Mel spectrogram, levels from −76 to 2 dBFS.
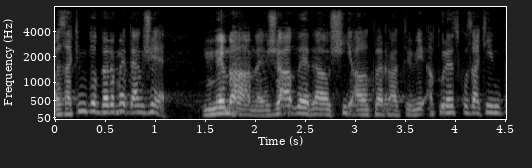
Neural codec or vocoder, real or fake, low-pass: codec, 24 kHz, 0.9 kbps, WavTokenizer, medium music audio release; fake; 7.2 kHz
